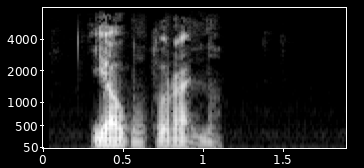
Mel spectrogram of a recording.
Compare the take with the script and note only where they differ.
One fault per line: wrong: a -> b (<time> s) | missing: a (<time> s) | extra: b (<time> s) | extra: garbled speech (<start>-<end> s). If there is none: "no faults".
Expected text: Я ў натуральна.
no faults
